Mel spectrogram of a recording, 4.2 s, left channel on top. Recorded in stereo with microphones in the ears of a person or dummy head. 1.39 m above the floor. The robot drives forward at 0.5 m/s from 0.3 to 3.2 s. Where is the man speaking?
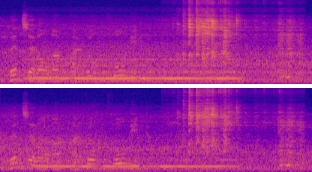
25° left (ahead or behind), 0.8 m; by 2.0 s 10° left (ahead or behind), 1.6 m.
